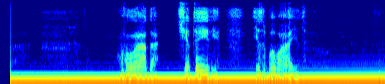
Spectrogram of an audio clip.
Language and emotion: Russian, neutral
